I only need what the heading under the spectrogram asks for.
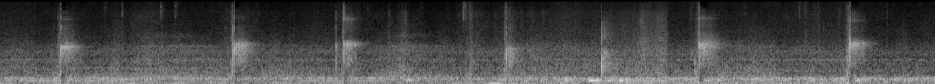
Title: Chiropractic treatment cracking (therapy) Цаг авах утас: 85222226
